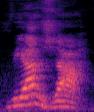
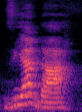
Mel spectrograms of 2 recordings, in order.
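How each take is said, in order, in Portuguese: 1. A consoante do meio é um som de zh suave. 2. A consoante do meio é um som de g forte. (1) "o verbo é viajar, é com J" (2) "Se você botar com G, fica viagar. Não pode"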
